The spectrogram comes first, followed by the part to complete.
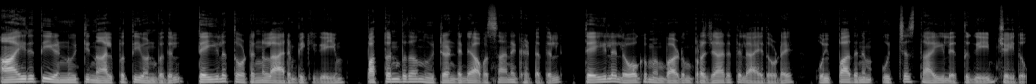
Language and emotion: Malayalam, neutral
